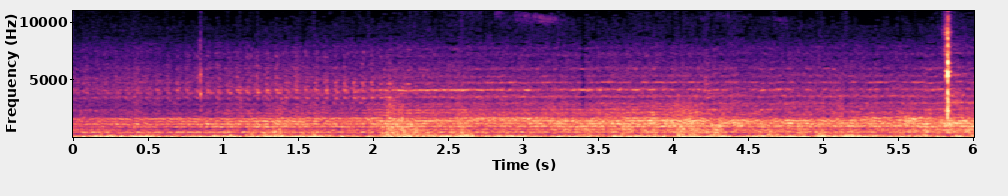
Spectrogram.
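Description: Electric bike under way on throttle: a steady whine from its 750 W rear hub motor under a heavy rumble of wind buffeting the microphone. There is a sharp click near the end.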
